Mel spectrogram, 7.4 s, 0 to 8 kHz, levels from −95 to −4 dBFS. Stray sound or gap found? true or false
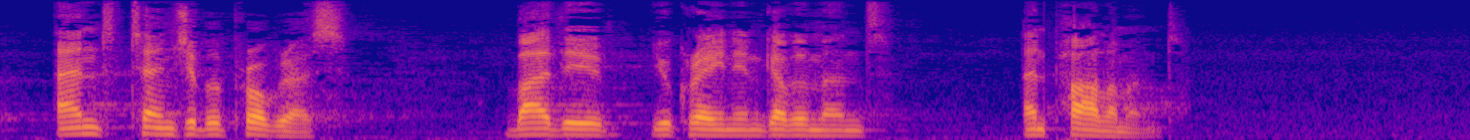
false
